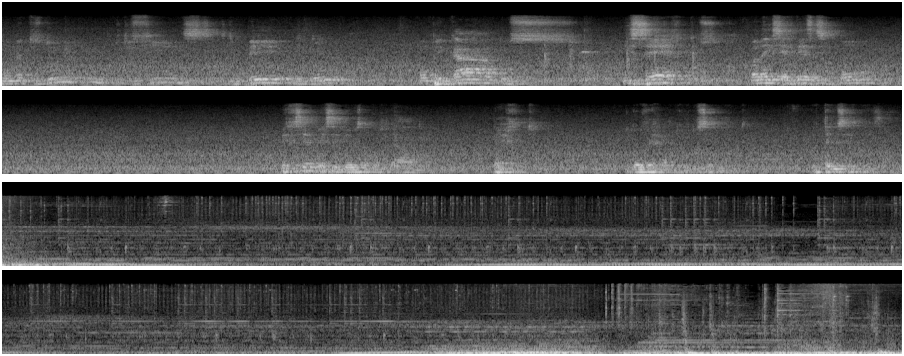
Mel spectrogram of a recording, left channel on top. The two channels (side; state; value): both; different; correlation 0.01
